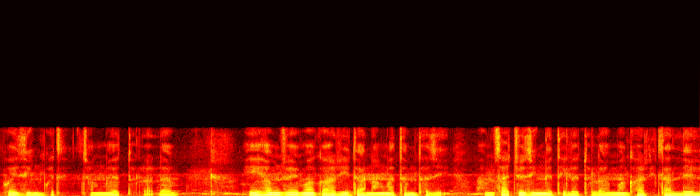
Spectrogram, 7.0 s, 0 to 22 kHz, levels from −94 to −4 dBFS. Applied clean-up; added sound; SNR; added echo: none; none; none; none.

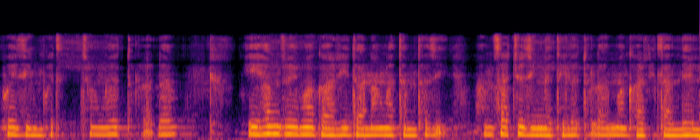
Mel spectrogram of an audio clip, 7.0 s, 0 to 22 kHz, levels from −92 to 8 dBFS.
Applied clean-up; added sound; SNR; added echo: neural separator model SepFormer DNS4.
